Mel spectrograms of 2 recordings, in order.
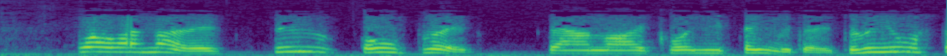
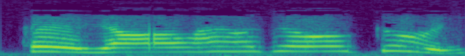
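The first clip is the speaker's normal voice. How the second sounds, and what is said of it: Exaggerated dumb-sounding American accent. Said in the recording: “Can you do an American accent? ... put on your really, I'm a dumb ass voice. Put on your dumb ass voice.”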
